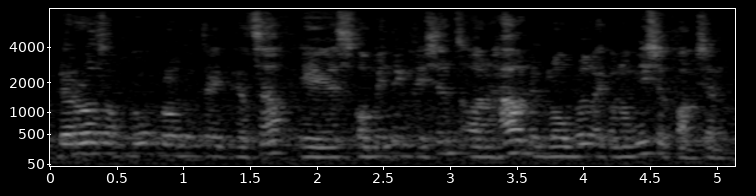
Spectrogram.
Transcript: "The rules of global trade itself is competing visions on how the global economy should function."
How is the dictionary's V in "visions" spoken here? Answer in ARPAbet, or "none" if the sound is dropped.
F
